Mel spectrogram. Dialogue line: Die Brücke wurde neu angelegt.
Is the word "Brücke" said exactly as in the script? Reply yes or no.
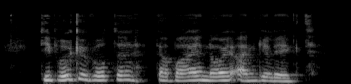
yes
